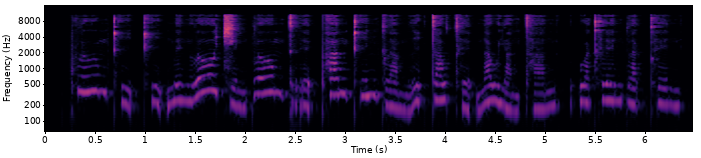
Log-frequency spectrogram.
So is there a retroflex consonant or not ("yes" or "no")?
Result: no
